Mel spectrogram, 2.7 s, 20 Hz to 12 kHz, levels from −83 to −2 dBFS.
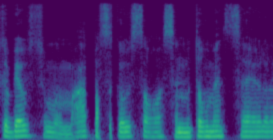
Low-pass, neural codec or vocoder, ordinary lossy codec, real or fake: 10.8 kHz; codec, 16 kHz in and 24 kHz out, 0.4 kbps, LongCat-Audio-Codec, fine tuned four codebook decoder; MP3, 64 kbps; fake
